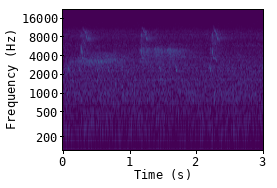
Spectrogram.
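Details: Hazel grouse at a spring lek on the Yenisei Ridge, Russia; very thin, high descending whistles repeat about once a second, faint within loud steady hiss.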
